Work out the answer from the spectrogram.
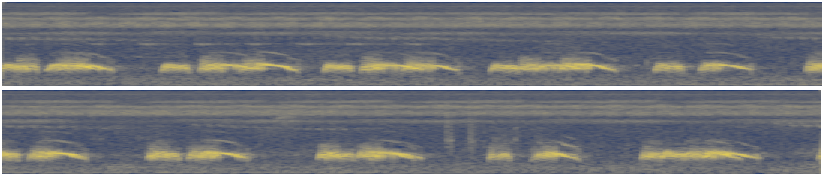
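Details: Wild spotted dove cooing in answer to a decoy bird during ground trapping, a fine bird with good cooing: low, mellow coo phrases repeated about once a second, with steady high insect-like tones behind throughout.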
